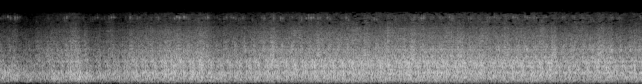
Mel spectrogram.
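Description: Motorboat under way: the engine runs steadily under a loud, even rush of noise.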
